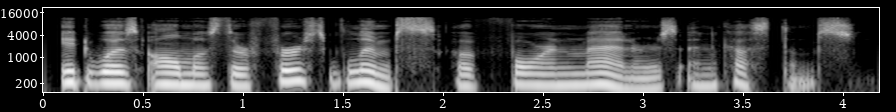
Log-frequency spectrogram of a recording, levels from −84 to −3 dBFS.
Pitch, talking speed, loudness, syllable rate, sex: 185 Hz, 160 wpm, -18 LUFS, 4.3 syllables/s, female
